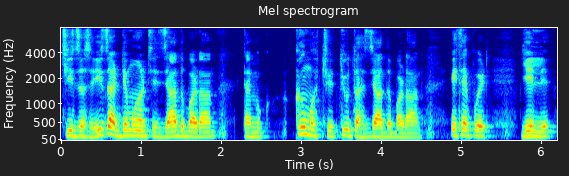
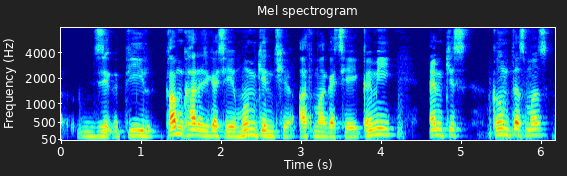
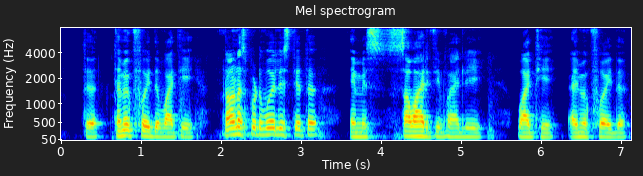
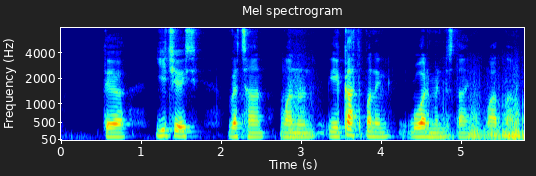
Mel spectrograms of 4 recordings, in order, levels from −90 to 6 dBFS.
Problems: constant background noise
